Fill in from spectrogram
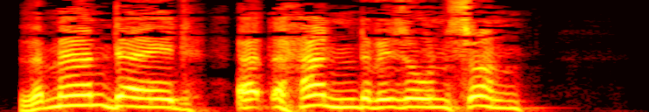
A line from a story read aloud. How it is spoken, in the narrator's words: Ilaria snapped back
